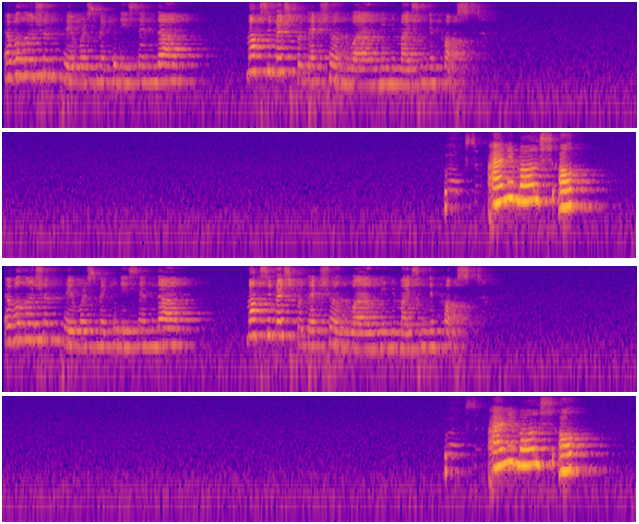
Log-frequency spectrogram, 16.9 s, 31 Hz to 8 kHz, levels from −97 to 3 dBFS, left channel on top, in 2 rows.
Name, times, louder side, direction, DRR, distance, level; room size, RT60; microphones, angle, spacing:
voice 1, 0.0-2.3 3.2-6.4, right 2 dB, 5° left, 0 dB, 4.5 m, -32 dB
voice 2, 14.9-16.1, left 3 dB, 40° left, 11 dB, 0.7 m, -17 dB
22.0 x 14.0 x 8.4 m, 0.85 s
head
